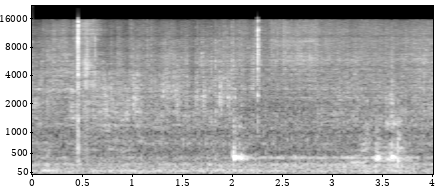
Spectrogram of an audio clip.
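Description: A spanner working on bolts under the car, with a sharp metallic click about half a second in and another about two and a quarter seconds in, over a steady faint hum.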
